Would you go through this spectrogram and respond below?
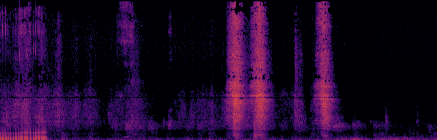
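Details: A grumpy, cranky, tired merle French Bulldog puppy gives a brief low, rumbling growl, annoyed by sounds around it.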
